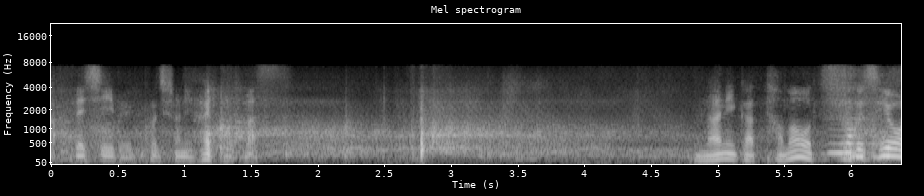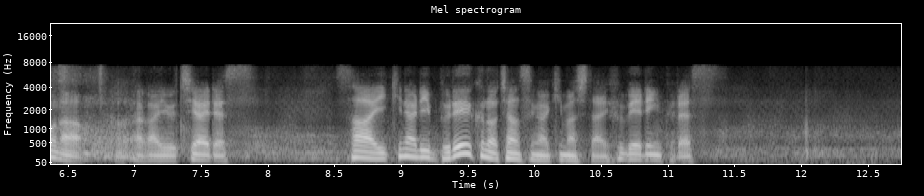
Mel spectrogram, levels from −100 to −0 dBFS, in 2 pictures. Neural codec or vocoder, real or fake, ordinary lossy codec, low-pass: codec, 24 kHz, 0.9 kbps, DualCodec; fake; none; 7.2 kHz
